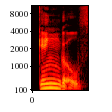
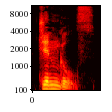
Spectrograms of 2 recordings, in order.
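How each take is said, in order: First: The name starts with a hard G sound. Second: The name starts with a soft J sound. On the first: The speaker calls it wrong. "mispronounce it with a hard G, presumably that's then Gingles" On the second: The speaker calls it right. "the name is Jingles"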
